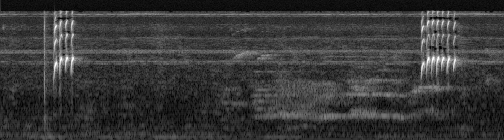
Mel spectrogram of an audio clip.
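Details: Female canary calling to a male, used as a lure recording to encourage males to sing; two short bursts of rapid, bright, high-pitched chirps about four seconds apart, with faint background noise between.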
